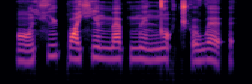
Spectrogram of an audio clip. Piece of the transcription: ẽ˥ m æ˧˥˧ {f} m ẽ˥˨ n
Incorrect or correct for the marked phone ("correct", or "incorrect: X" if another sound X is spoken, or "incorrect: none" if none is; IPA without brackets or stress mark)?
incorrect: p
